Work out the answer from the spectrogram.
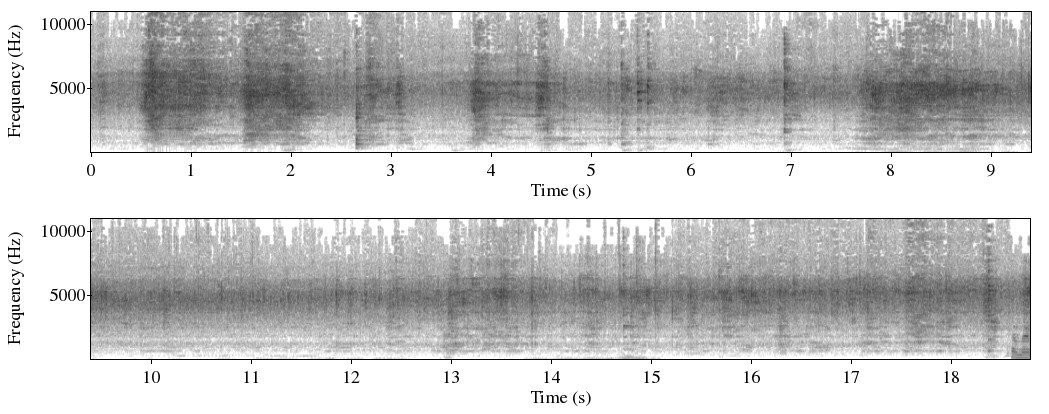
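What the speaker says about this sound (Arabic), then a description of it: "هنزل عليها باللحمة بتاعتي واقلبها كده تقليبه." Meat sizzling and frying in a pan for an okra tagine, stirred with steady scraping throughout, a close, continuous hiss with occasional louder bursts of sizzle and no talk.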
